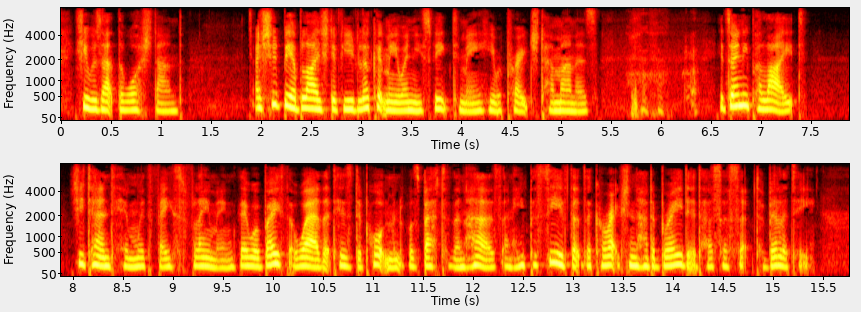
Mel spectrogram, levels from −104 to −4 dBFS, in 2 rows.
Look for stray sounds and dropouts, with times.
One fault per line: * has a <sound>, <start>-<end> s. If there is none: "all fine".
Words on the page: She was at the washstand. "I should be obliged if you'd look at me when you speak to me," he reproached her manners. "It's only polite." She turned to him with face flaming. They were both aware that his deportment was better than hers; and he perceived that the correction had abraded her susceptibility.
* has a laugh, 5.6-6.4 s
